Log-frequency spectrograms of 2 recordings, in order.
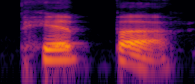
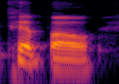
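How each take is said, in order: First: The name ends with an 'ah' vowel. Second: The name ends with an 'oh' vowel. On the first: The speaker calls it right. "Yes, that's it, Pippa" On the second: The speaker calls it wrong. "what I keep saying, Pippo"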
